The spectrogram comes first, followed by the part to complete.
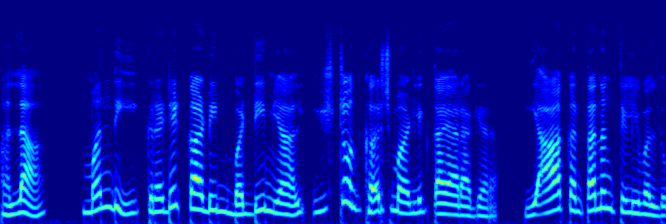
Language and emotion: Kannada, surprised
